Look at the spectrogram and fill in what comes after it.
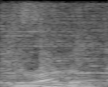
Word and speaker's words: Gerardo: Kind of like Gerardo, Rico Suave. – That's a hard G. – Hard G. – It's supposed to be a soft G.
